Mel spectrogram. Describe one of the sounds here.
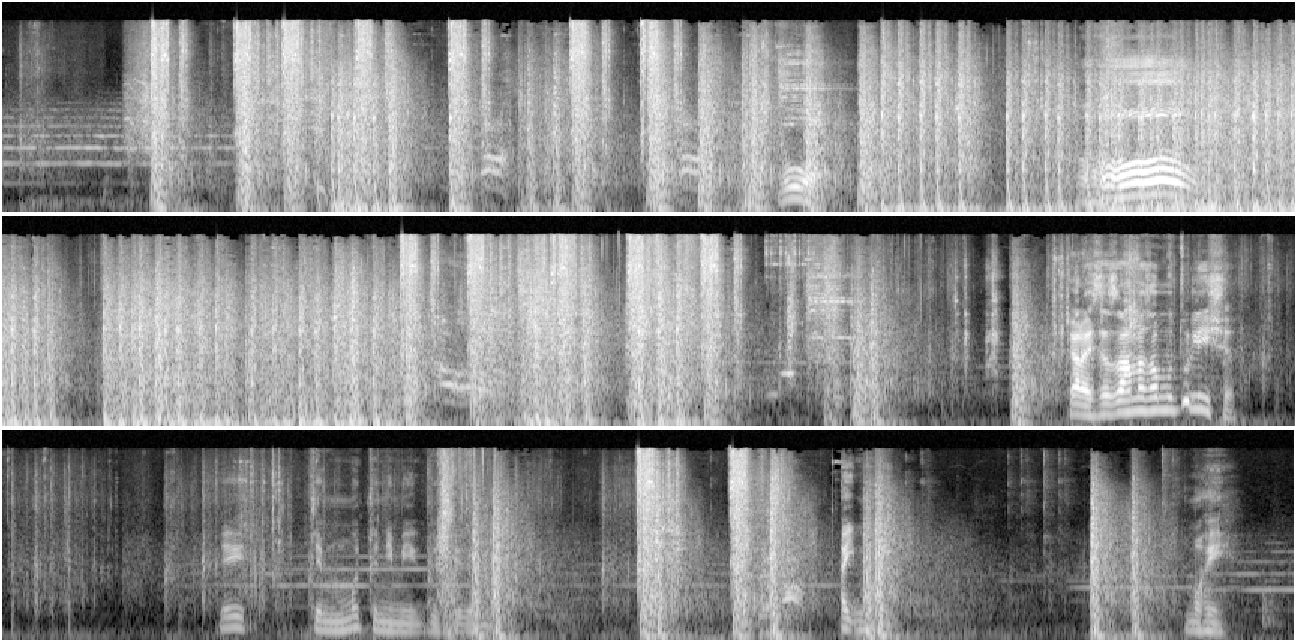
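Rifle shots crack in rapid, sharp bursts.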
